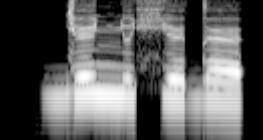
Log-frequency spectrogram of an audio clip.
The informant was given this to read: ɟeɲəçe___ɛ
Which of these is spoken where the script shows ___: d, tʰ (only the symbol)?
d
